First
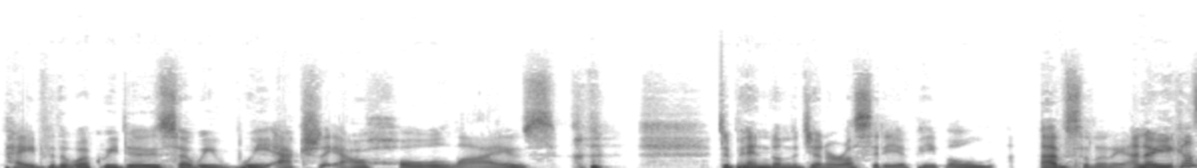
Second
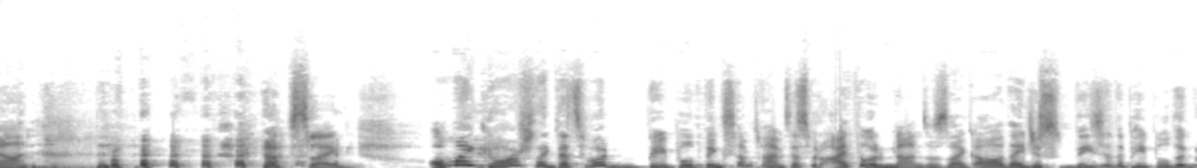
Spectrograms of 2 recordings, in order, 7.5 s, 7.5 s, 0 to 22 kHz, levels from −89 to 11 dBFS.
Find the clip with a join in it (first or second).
first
